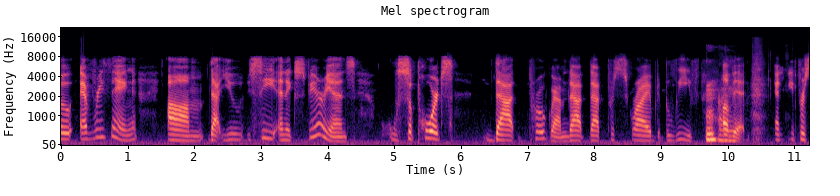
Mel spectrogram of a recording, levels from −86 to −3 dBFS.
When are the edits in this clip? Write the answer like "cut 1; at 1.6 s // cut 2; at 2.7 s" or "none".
cut 1; at 9.9 s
